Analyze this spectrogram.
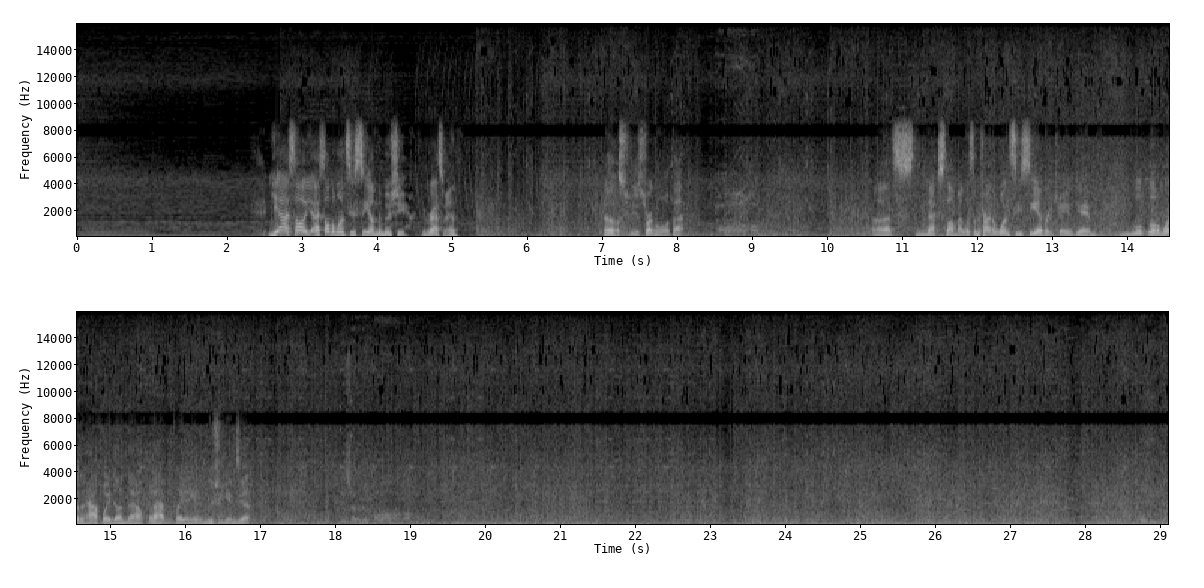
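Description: Rapid arcade-style shots fire steadily.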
